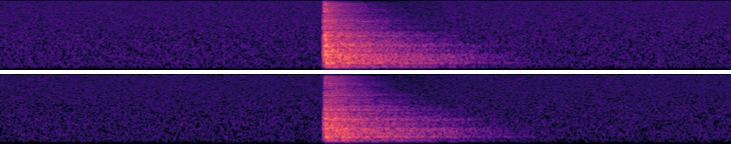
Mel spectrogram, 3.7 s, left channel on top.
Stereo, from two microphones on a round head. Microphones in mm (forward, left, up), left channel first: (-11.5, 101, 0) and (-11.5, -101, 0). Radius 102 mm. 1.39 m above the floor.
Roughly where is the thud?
Left.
